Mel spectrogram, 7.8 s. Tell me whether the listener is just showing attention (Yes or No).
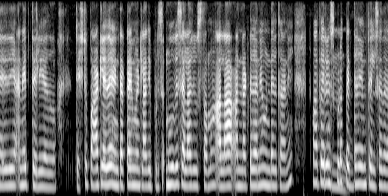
Yes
